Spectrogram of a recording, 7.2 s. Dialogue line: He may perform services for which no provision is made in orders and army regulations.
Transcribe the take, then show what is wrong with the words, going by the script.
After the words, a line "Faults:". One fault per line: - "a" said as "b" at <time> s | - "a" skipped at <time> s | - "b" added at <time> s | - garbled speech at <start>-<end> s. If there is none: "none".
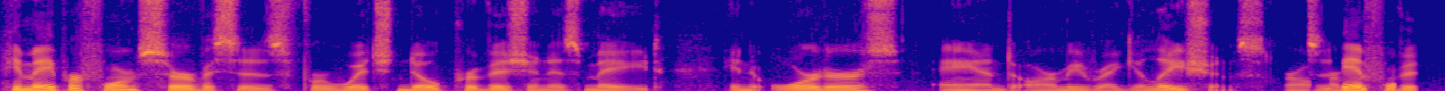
He may perform services for which no provision is made in orders and army regulations. [garbled]
Faults:
- garbled speech at 6.4-7.1 s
